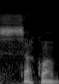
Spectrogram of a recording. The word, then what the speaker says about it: Saquon: I mean, if you go to the terribleness of the draft pick that is Saquon Barkley. That is how you pronounce his first name.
